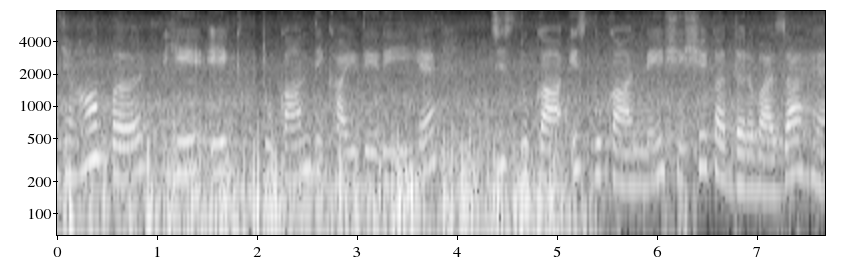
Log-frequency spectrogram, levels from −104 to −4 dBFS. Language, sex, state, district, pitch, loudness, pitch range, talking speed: Hindi, female, Punjab, Pathankot, 220 Hz, -18 LUFS, 190-240 Hz, 140 wpm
